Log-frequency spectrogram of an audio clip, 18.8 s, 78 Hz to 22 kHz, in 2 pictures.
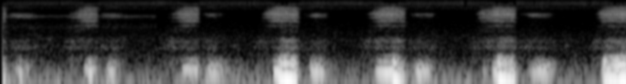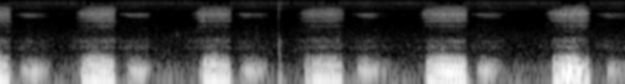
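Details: Dog named Bori snoring during a nap: soft rhythmic snorts on each breath, about 35 per minute; harmless nap-time snoring.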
